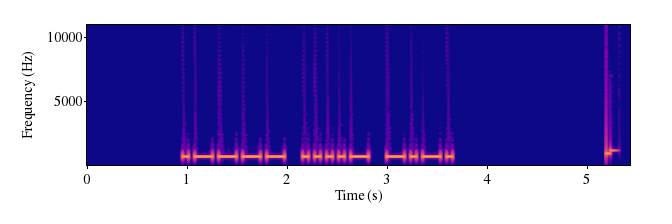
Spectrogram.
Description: Morse code, heard as a keyed tone, about 20 wpm, 700 Hz. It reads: 14C
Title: Three Letter-Number Combinations - 20wpm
